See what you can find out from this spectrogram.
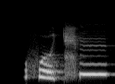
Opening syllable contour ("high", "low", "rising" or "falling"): low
